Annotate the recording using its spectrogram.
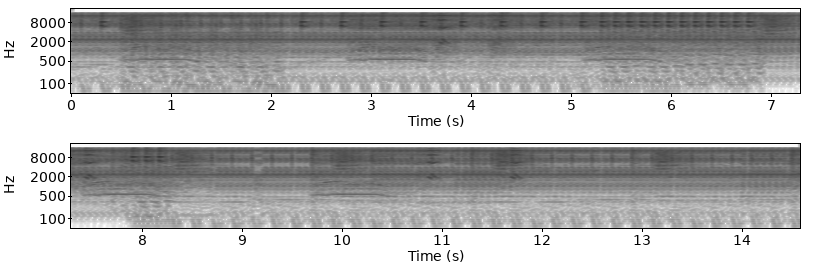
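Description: Electronic game music plays with a driving beat.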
